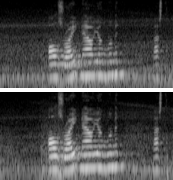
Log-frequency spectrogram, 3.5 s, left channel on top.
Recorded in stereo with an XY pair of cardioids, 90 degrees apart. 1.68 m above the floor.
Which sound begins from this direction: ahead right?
A woman speaking, at 1.0 s.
